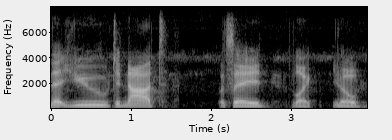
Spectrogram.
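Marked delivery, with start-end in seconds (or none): none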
